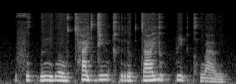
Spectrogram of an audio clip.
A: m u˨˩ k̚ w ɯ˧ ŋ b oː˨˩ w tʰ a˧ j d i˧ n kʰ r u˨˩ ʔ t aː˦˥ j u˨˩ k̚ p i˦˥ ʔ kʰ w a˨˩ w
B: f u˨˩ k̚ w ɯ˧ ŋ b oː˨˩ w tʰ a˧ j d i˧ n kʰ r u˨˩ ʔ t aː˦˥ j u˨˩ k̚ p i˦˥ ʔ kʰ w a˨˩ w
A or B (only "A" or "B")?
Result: B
